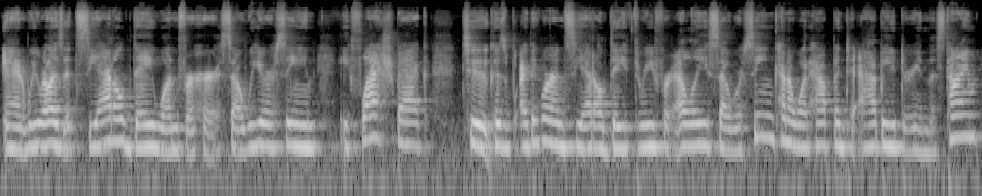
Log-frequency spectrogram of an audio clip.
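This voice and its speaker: A woman recapping a TV episode in a casual, chatty way, full of "like" fillers and quick quoted lines. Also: a little high. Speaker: TV recap vlogger.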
